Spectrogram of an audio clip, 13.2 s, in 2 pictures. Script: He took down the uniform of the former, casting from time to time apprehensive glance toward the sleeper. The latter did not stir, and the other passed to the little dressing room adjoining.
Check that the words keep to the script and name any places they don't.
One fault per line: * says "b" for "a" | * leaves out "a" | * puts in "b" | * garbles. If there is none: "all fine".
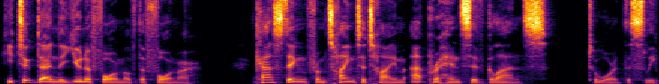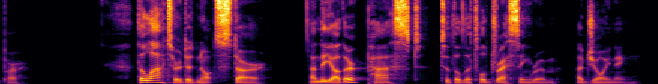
all fine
